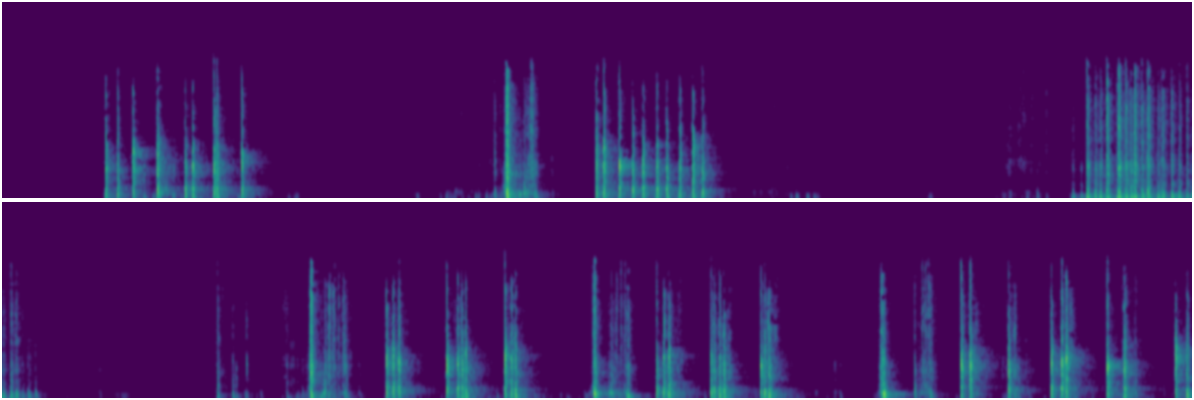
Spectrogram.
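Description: Fingers press and pop soft silicone bubbles.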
